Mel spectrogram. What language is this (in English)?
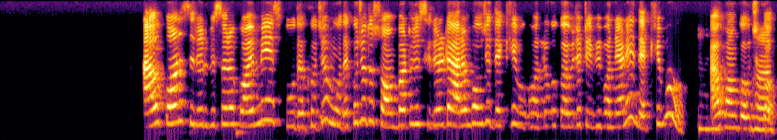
Odia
